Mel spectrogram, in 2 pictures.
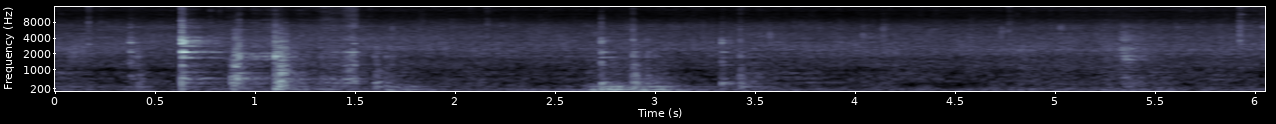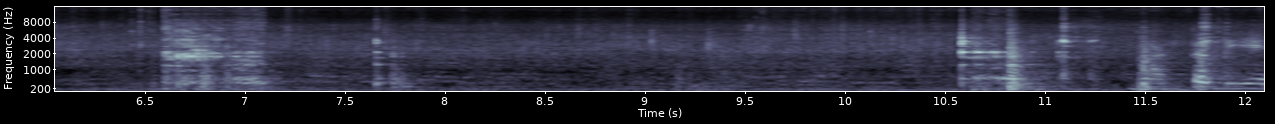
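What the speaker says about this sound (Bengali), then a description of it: "ভাত দিয়ে দিয়েছি, ভাত দিয়ে ভালো করে নাড়িয়ে নেবো।" Rice stirred into hot oil in a cooking pot gives a soft, steady sizzle with scattered scrapes and knocks of a spoon against the pot, louder bursts now and then over a low hiss.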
